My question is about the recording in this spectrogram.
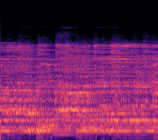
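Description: A choir singing gospel music in long held notes.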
